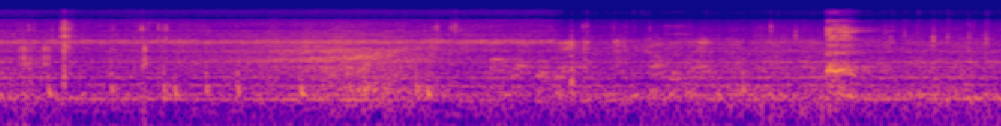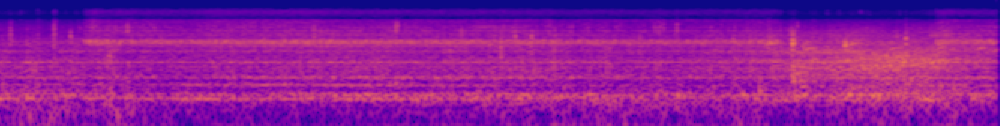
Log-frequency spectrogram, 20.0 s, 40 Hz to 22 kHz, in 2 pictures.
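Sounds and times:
tyre and wind noise: 0:00.0 - 0:08.3
steady mechanical whine: 0:00.0 - 0:20.0.

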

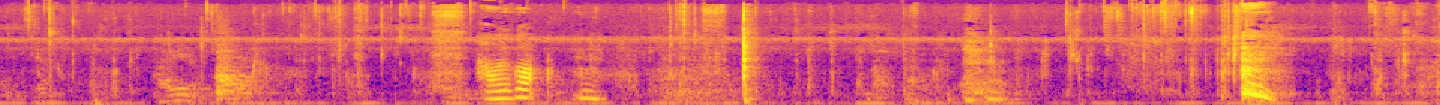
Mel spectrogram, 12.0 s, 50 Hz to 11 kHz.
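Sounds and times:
chewing and biting: 0:00.2 - 0:03.6, 0:08.6 - 0:10.4, 0:11.0 - 0:12.0.

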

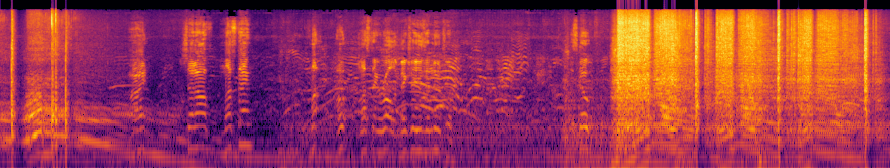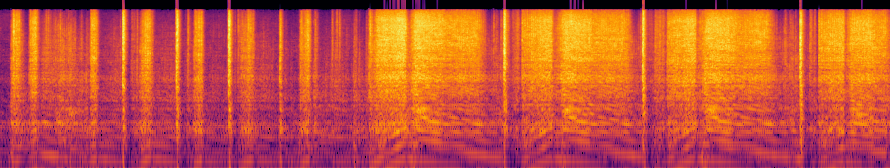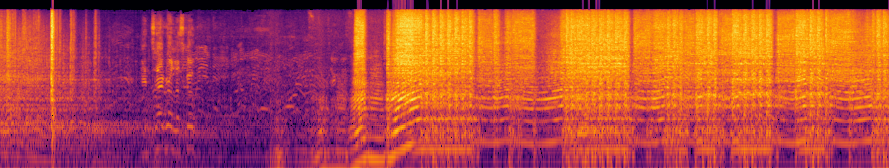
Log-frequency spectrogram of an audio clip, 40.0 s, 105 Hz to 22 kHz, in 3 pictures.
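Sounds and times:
car engine revving: 0:00.0 - 0:06.5, 0:08.3 - 0:29.7, 0:30.6 - 0:40.0
exhaust pops and cracks: 0:15.1 - 0:18.8, 0:23.0 - 0:23.2, 0:27.4 - 0:28.3.

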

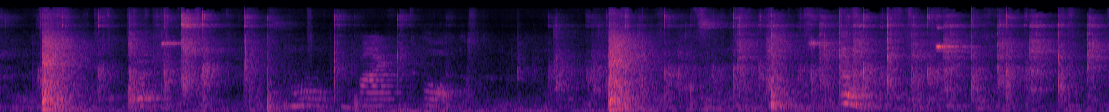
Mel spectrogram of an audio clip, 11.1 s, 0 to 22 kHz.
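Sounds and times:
table tennis ball clicking: 0:05.5 - 0:11.0.

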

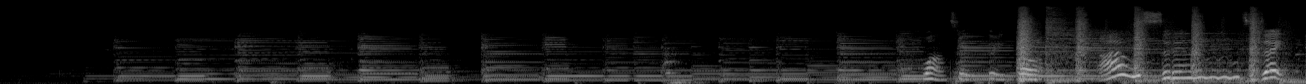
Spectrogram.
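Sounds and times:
guitar strumming chords: 0:01.2 - 0:13.0.

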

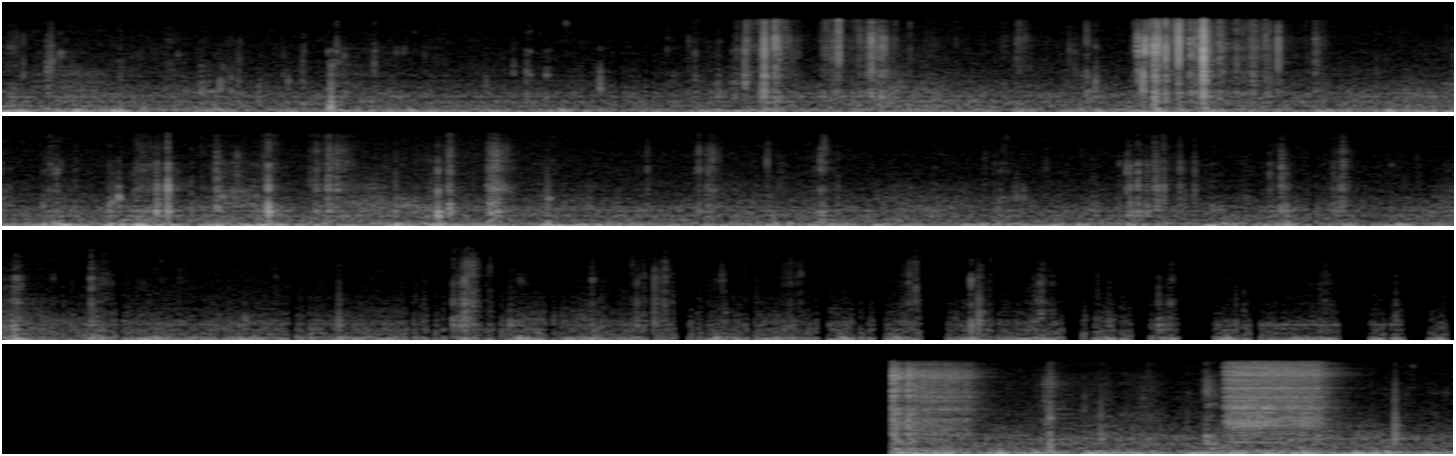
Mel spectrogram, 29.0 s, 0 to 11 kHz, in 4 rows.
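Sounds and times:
person chewing crunchy pizza: 0:00.0 - 0:20.4.

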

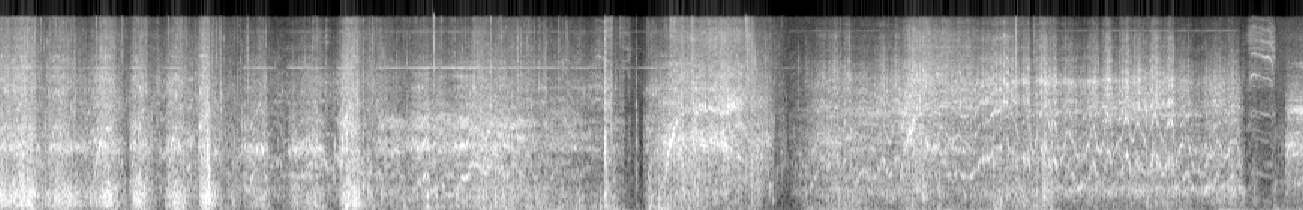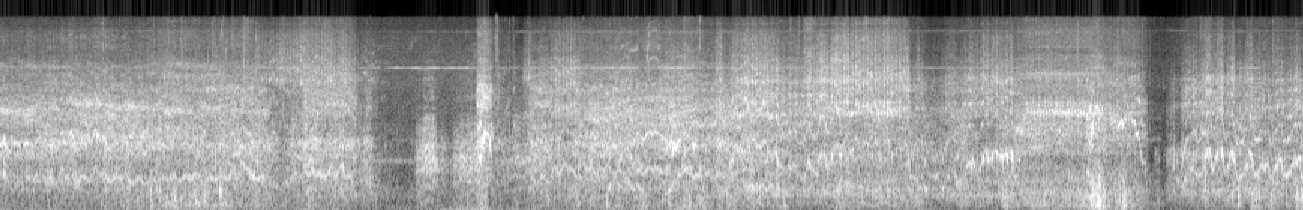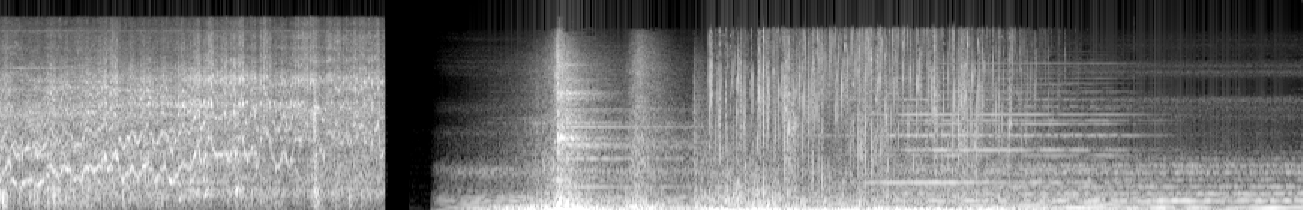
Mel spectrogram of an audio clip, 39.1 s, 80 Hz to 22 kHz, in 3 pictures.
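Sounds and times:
toy truck motors whining: 0:00.0 - 0:30.0.

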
